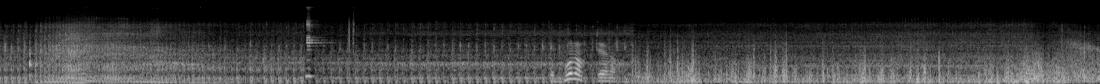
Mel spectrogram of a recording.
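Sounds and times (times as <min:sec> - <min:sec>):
motorcycle engine idling: 0:00.0 - 0:10.4.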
